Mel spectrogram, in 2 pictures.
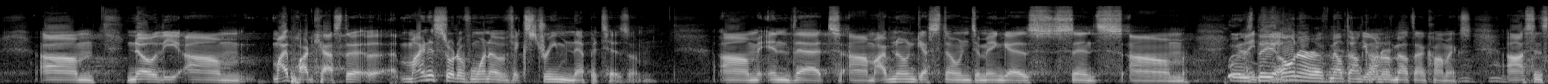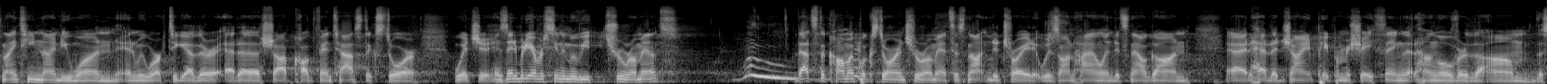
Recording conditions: busy venue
